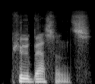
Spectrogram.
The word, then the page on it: pubescence: American English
